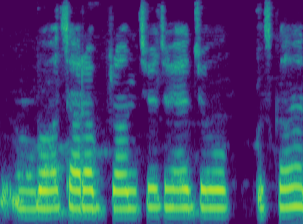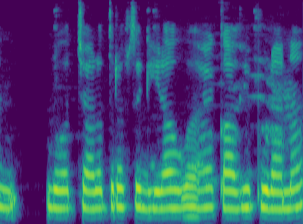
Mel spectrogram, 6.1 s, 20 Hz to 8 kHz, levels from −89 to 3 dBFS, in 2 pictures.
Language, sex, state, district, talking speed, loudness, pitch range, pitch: Hindi, female, Bihar, Muzaffarpur, 160 wpm, -14 LUFS, 235-250 Hz, 245 Hz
